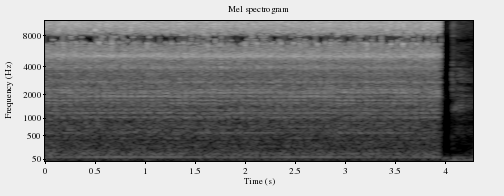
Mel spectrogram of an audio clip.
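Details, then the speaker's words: Jeep Cherokee idling: loud steady hiss-whine from the power steering pump, fluid level found too low with a wet power steering hose leaking; owner fears the pump may be damaged, topped up the fluid hoping the whine stops. "pompa wyje jak słyszycie także ona pewnie dostała trochę coś niestety to czego dźwięku być nie powinno który słyszycie a także może troszkę za późno się zorientowałem że ten poziom płynu Jest za niski"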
